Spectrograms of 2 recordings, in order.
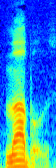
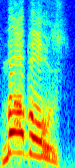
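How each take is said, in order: First: Said in the usual way. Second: Word bursts into a high yell; losing control. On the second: Acted. Newsreader loses his grip, yelling the word marbles. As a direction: blurt MARBLES as a loud shriek. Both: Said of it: "Sorry, that should be marbles".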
